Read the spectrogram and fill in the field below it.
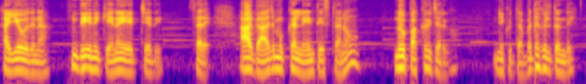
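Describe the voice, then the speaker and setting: A man's voice: on the low side, brisk, pauses often, a little mellow, slightly rough, faint music behind, voice pushed down. A male narrator voicing an earnest, concerned young man who keeps asking what happened. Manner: earnest, questioning.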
